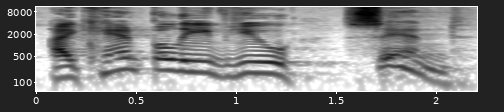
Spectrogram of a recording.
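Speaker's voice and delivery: usual speaking voice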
